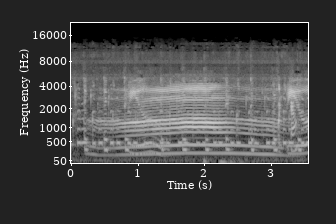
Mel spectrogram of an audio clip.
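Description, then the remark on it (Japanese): A voice imitates a loud racing car engine, like an F1 car, standing for cars heard from afar, holding a steady, buzzing drone for a few seconds, forceful, with a slight wobble in pitch near the end. “まあ、F1 カーみたいになっちゃってますけどね。もうだいぶうるさい。”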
